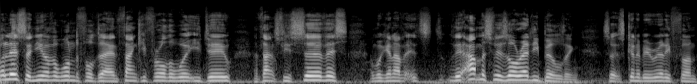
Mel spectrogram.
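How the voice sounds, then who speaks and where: A man's high-pitched, lively voice at a very fast pace, with noticeable background noise. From England. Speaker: radio host. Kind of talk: live commentary. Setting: standing in a window above the street.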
